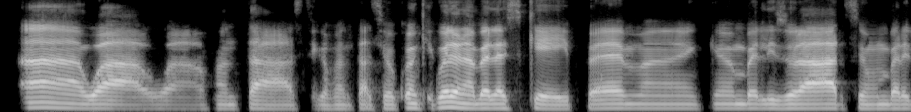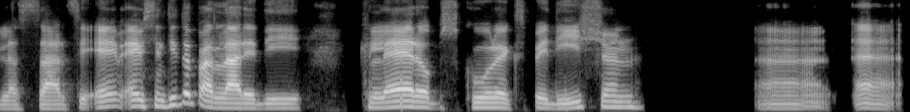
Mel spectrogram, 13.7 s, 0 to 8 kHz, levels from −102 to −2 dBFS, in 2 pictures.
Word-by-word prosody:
Ah 130 -3 +4
wow, 105 -2 +2
wow, 100 -1 -10
fantastico, 100 -1 -5
fantastico, 100 +1 -7
qua 125 - -1
anche 115 - -6
quella 140 +1 +6
è - - +5
una 120 -2 +4
bella 115 0 +4
escape, 105 -2 -2
eh, 115 +1 +2
ma 115 0 -6
è 110 - -10
c - - -30
un 115 0 -5
bell'isolarsi, 115 0 +2
è - - -3
un 105 0 -5
bel 110 0 -2
rilassarsi. 105 +1 -4
E 150 +6 +1
e - - +2
hai 170 - +4
sentito 185 +9 -2
parlare 125 - +4
di 120 +1 -5 0.4
Clair 145 +3 +5
Obscur 135 0 -2
Expedition? 130 +4 -3 0.8
Ah, 110 0 -8 0.2
eh - - -2
115 Hz, 145 wpm, -25 LUFS, 105-130 Hz, 0.8 s, quella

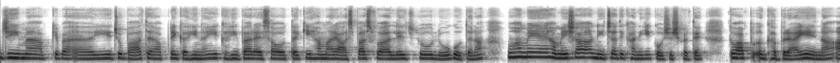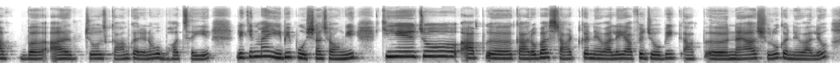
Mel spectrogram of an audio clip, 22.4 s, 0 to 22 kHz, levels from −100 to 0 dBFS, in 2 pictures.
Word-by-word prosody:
जी, 245 0 +4
मैं 235 -1 +2
आपके 220 +2 -5
बा 220 - -3 0.3
ये 215 +2 -2
जो 240 - +2
बात 205 -1 -5
है - - +1
आपने 215 +2 -3
कही 200 0 -1
ना 200 - -3
ये 230 +1 -2
कही 210 -1 -3
बार 215 -1 +1
ऐसा 200 +1 -1
होता 200 0 -1
है 200 - -2
कि 230 - -1
हमारे 215 -1 -2
आस-पास 205 +2 -2
वाले 205 0 0
जो 215 +1 -3
लोग 195 +1 -3
होते 190 -2 0
हैं 190 - -4
ना 215 - -2 0.4
वो 275 - +3
हमें 290 0 +2
हमेशा 245 +1 +3
नीचा 235 -2 +1
दिखाने 220 -3 -3
की 215 - -4
कोशिश 195 -2 -1
करते 195 0 -2
हैं। 190 - -9 0.3
तो 250 - +3
आप 235 0 +1
घबराएँ 205 +1 +1
ना 190 - -3 0.2
आप 220 0 -5
बा 200 0 +1
आ 210 +1 0 0.2
जो 220 0 -1
स - - -5
काम 200 +2 -5
कर 225 0 -3
रहे 200 - -1
हैं 195 - -3
ना 210 - -2
वो 245 - +3
बहुत 195 -2 -6
सही 185 +1 -2
है। 225 - -4 0.4
लेकिन 280 +5 +2
मैं 335 0 +3
ये 275 -6 +4
भी 280 +2 +3
पूछना 225 -1 +5
चाहूँगी 215 +2 +1 0.4
कि 315 - +3
ये 320 0 +7
जो 335 0 +4 0.3
आप 235 0 0 0.5
कारोबार 215 +4 +3
स्टार्ट 210 0 -3
करने 230 -3 +1
वाले 205 +1 0
या 215 -1 +1
फ़िर 230 +3 +1
जो 215 -3 0
भी 230 +3 -3
आप 200 0 -8
अ, 195 0 +3
नया 205 +2 +1
शुरू 230 0 +1
करने 210 -6 -1
वाले 190 0 -2
हो 280 - -3
215 Hz, 210 wpm, -20 LUFS, 200-235 Hz, 0.5 s, ये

